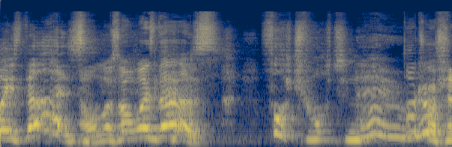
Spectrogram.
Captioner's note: accented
